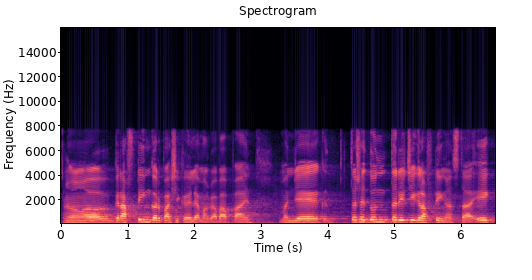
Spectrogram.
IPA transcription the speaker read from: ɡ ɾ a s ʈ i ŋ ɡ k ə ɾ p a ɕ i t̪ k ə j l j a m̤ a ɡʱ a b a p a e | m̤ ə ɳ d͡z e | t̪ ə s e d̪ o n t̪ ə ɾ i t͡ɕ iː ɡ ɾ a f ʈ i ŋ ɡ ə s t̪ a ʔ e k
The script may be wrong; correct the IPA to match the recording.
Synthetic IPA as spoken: ɡ ɾ a f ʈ i ŋ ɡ k ə ɾ p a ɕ i k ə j l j a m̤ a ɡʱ a b a p a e | m̤ ə ɳ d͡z e | t̪ ə s e d̪ o n t̪ ə ɾ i t͡ɕ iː ɡ ɾ a f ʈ i ŋ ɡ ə s t̪ a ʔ e k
